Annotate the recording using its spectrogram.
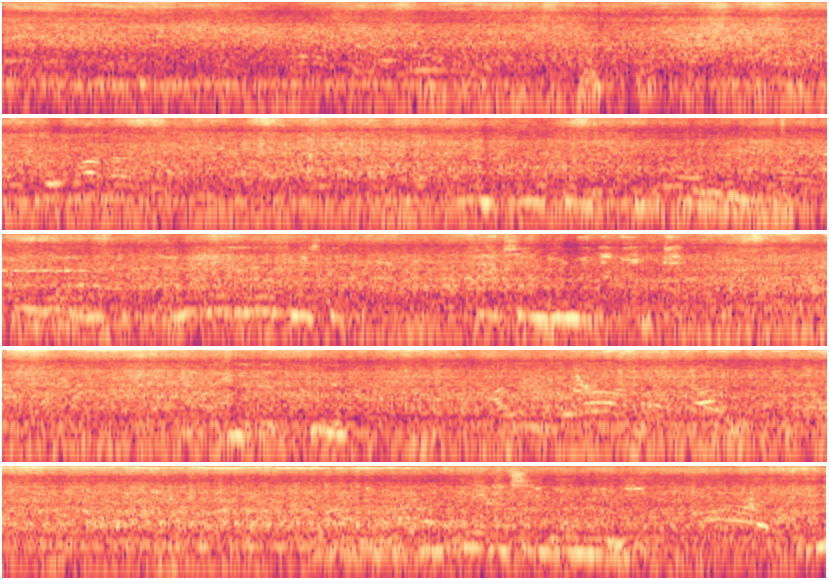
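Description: A heavy sled scrapes along a dirt track.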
